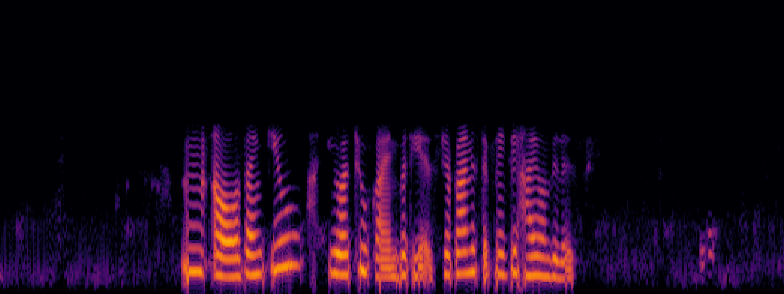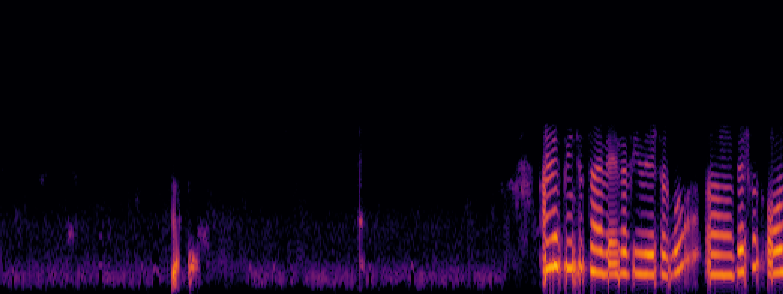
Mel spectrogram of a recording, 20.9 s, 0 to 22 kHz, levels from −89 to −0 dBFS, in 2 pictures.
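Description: Codec 2 vocoder damage runs through the whole clip. The speech has been reduced to pitch, voicing, energy and a coarse spectral envelope, then rebuilt from sine waves, so the original waveform is gone and what remains sounds robotic and buzzy. The damage is heavy, with a narrow line band of 200 Hz to 3.4 kHz, nothing above 3.6 kHz, and a sound that fits Codec 2's top 3.2 kbit/s mode.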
